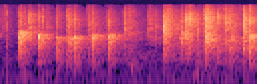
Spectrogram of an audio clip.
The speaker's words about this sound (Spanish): Un aplauso, para el un aplauso, un aplauso.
